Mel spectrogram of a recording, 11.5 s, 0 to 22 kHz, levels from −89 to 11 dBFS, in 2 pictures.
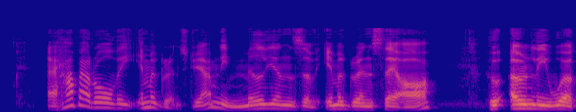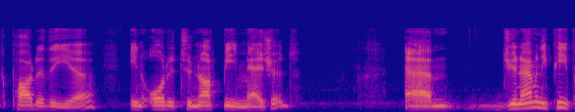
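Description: From 0.1 to 4.31 s the automatic gain control judged the speech too quiet and ramped its gain up by about 8 dB, then did so again from 5.08 to 7.91 s, about 5 dB, just before "be measured". This automatic gain rising makes voice and background swell together gradually.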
